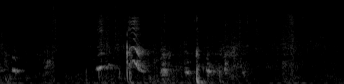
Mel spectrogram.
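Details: Clumber Spaniel puppies, 23 days old, indoors, giving faint, short whimpers, some sliding up then down, scattered across a few seconds over a soft background hiss.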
